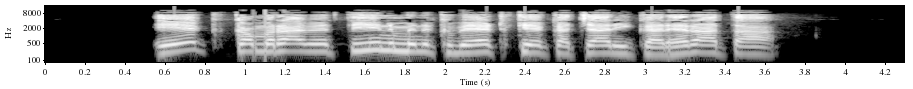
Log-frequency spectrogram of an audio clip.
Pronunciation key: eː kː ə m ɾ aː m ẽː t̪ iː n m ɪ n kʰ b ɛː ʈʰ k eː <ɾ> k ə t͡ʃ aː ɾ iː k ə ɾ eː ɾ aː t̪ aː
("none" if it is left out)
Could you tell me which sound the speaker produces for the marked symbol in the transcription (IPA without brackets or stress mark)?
none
